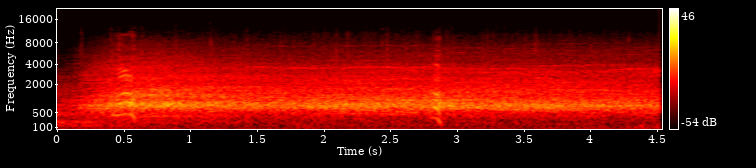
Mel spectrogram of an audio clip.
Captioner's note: audience cheering and clapping; Jerry chuckles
